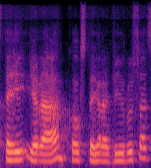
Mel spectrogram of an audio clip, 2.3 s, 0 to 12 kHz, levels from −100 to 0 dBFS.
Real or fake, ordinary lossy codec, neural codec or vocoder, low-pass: fake; Opus, 24 kbps; codec, 16 kHz in and 24 kHz out, 0.8 kbps, FocalCodec, streaming, 65536 codes; 10.8 kHz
